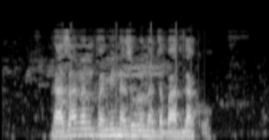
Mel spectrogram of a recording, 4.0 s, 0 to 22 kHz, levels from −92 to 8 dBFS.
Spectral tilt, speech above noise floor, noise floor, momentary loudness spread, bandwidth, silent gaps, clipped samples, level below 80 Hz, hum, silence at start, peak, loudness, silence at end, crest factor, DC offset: -7 dB/octave; 48 dB; -60 dBFS; 6 LU; 9.2 kHz; none; under 0.1%; -42 dBFS; none; 0.75 s; 0 dBFS; -13 LUFS; 0.9 s; 14 dB; under 0.1%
